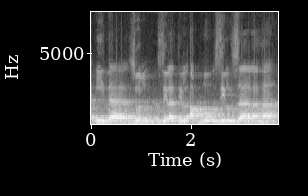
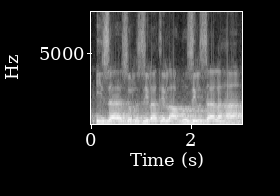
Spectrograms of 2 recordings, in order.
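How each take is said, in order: First: The first word starts with a dh sound. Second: The z-like sounds are all z sounds. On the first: The speaker calls it right. "Harusnya dibaca" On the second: The speaker calls it wrong. "zai semua. Harusnya ada huruf dzal"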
